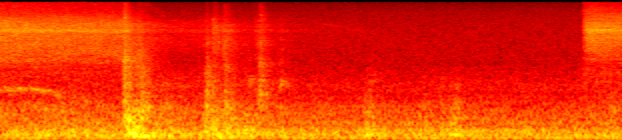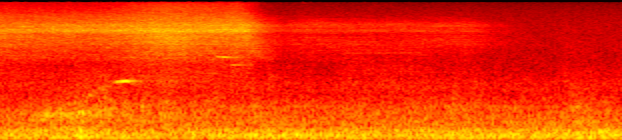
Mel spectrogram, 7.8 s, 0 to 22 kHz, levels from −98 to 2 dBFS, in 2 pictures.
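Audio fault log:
Throughout, video or display buzz: a steady 75 Hz buzz with gritty hash above it sits not far below the sound. A screen or video cable is coupling its field-rate interference into the audio path, so the picture's refresh becomes audible.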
